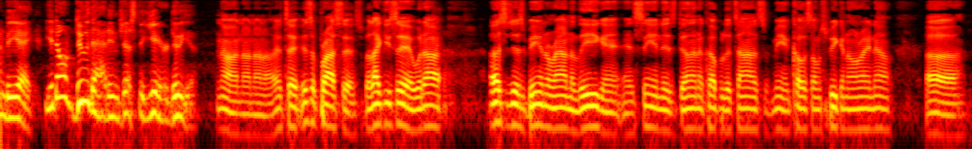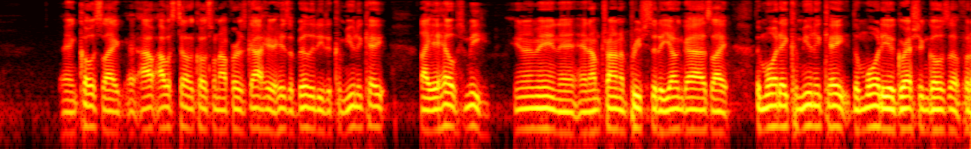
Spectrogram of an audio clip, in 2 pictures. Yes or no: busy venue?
yes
